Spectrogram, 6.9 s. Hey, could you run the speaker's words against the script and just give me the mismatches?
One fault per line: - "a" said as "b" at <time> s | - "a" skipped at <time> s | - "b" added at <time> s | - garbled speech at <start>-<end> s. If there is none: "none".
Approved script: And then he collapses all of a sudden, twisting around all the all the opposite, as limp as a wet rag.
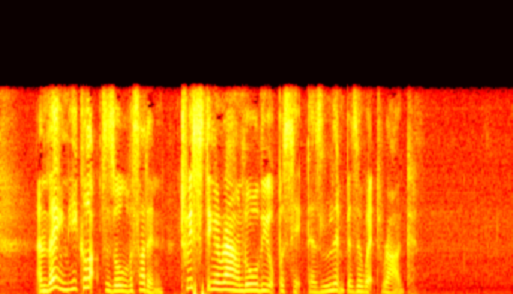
- "all the" skipped at 3.6 s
